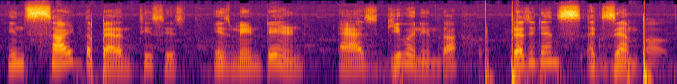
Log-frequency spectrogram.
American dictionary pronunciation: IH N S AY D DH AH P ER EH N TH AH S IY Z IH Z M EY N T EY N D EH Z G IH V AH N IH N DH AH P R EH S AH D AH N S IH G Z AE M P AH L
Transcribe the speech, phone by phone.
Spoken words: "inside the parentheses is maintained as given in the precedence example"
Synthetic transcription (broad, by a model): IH N S AY D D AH P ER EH N T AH S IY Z IH Z M EY N T EY N D EH Z G IH V AH N IH N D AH P R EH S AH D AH N S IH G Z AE M P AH L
